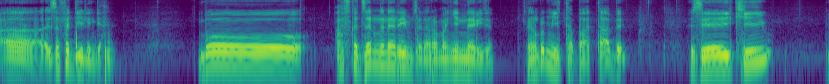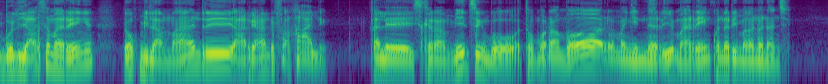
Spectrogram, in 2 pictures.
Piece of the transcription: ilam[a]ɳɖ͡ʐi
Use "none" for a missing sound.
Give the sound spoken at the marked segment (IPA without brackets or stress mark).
a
